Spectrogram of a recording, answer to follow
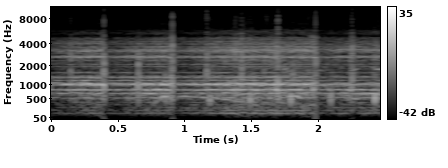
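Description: Instrumental backing track playing out the end of a ballad after the vocal has stopped: held chords with a light beat about twice a second.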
